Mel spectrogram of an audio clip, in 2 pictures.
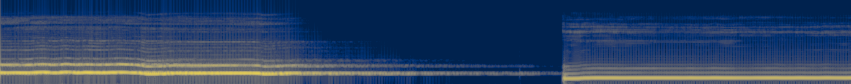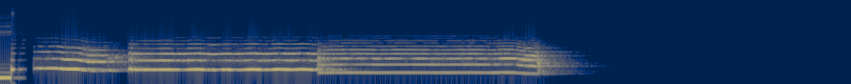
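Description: Wordless sung vowel notes from the Bloom Vocal Aether virtual vocal instrument, played through the Pulsar Audio Primavera spring reverb plugin. A long held note ends in a reverb tail that fades out over a couple of seconds. Then a lower held note cuts off sharply, and a short run of stepped notes follows, falling silent about two seconds before the end.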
